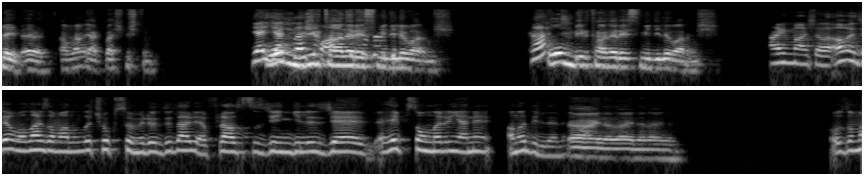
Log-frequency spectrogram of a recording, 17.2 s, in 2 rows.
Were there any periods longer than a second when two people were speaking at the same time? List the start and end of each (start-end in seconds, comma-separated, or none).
2.6-4.0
